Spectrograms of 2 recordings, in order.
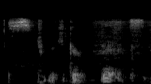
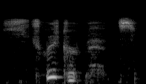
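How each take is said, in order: First: Whispered through a soft laugh, slow. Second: Slow breathy whisper of the phrase, amused. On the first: Still amused by the viewer's comment, laughing whisper. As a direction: giggle and whisper the phrase. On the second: Reading a viewer's comment to herself, whispered slowly. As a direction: savor the words in a hushed whisper. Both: Real, not acted.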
